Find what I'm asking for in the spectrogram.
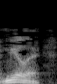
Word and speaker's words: Mueller: Mueller. I always remember the Mueller's egg noodles. That's how I pronounce this guy's name.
